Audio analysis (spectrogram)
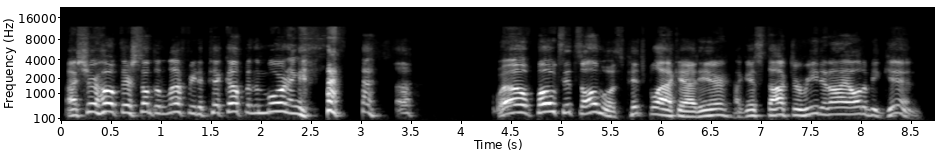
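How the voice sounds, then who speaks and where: In the style of a 1940s live radio drama, an actor plays a breezy male radio host on a ghost hunt, joking yet nervy. His high, fairly bright voice moves at a moderate pace with a chatty, folksy showman delivery.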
